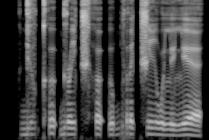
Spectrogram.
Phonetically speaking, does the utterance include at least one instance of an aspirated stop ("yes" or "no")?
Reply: yes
